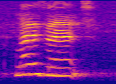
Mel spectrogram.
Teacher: Accents on the first syllable.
